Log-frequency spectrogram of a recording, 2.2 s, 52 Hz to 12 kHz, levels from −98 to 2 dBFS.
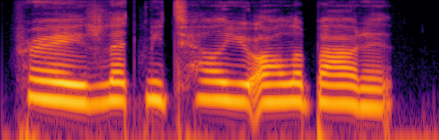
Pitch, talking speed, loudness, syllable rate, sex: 230 Hz, 220 wpm, -16 LUFS, 4.8 syllables/s, female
